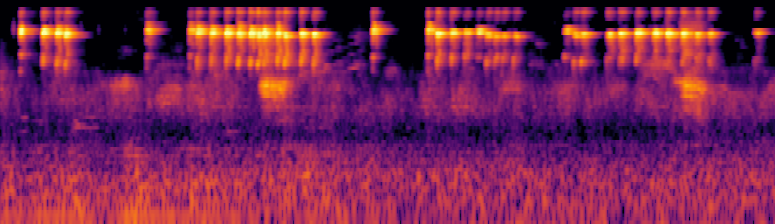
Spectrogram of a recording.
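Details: Rapid loud barking from a squirrel: high, sharp notes run together into fast stuttering bursts lasting a second or more, separated by short pauses, with faint lower murmurs between.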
